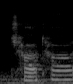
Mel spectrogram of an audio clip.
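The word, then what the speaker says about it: Chahta: heard of that um their native language is cha-cha is spelled c-h-a-h-t-a and the um most of the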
